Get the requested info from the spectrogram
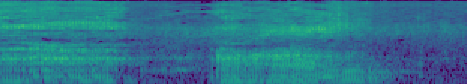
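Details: Young bulldog puppy making gremlin-like noises indoors: two short gravelly growls, the second louder and rougher, with a brief gap between them.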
